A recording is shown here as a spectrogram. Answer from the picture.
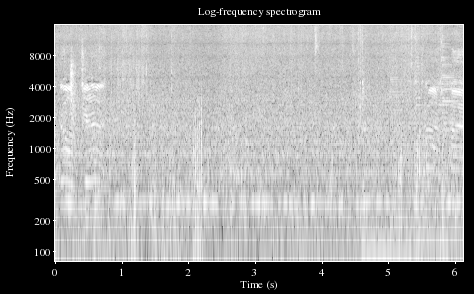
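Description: Fishing trawler's engine running steadily, with wind on the microphone; a deeper low rumble joins about four and a half seconds in.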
